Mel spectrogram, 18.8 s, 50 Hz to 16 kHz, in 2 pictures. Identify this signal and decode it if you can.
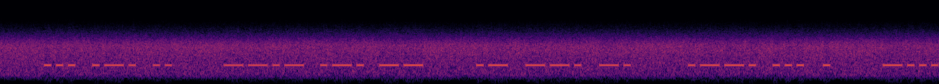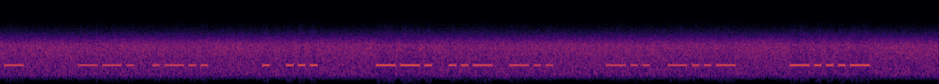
Morse code, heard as a keyed tone, hand-sent with a paddle, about 20 wpm, 810 Hz, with radio static. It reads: SRI QRM AGN PSE <BT> GL ES GUD DX <BT>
